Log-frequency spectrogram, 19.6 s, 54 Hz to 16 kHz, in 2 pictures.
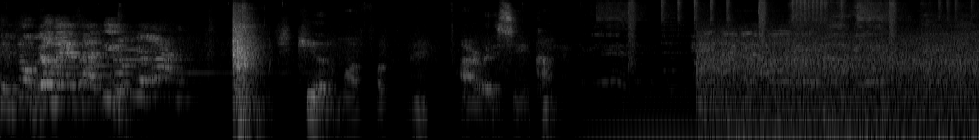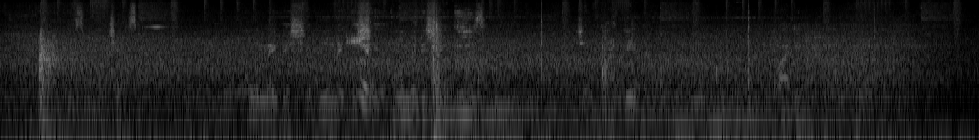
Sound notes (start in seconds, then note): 0.0 speaking away from mic; 6.0 cars rumbling in distance; 6.0 upbeat hiphop music; 12.0 exclaims in appreciation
